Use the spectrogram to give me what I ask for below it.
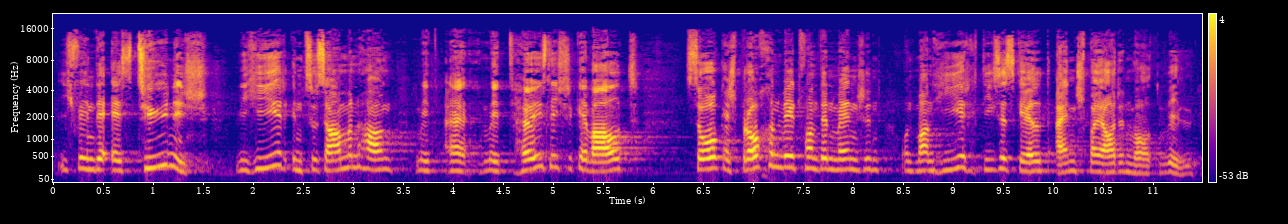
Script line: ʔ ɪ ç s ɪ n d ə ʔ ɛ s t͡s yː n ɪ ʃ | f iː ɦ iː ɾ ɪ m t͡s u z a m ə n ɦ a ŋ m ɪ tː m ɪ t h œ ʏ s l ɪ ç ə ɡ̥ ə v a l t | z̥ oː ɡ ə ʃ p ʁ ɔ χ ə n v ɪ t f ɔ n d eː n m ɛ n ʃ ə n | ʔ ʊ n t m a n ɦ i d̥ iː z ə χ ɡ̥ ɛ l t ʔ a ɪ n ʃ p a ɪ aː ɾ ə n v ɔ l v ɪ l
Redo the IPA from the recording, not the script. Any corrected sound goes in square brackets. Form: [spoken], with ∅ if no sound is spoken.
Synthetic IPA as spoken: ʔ ɪ ç [f] ɪ n d ə ʔ ɛ s t͡s yː n ɪ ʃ | [v] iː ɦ iː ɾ ɪ m t͡s u z a m ə n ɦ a ŋ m ɪ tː m ɪ t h œ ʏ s l ɪ ç ə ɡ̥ ə v a l t | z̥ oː ɡ ə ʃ p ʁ ɔ χ ə n v ɪ t f ɔ n d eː n m ɛ n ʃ ə n | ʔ ʊ n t m a n ɦ [iː] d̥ iː z ə [s] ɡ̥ ɛ l t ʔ a ɪ n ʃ p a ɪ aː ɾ ə n v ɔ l v ɪ l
